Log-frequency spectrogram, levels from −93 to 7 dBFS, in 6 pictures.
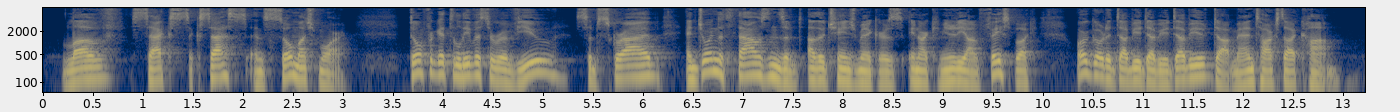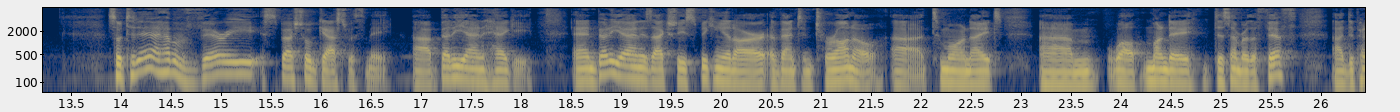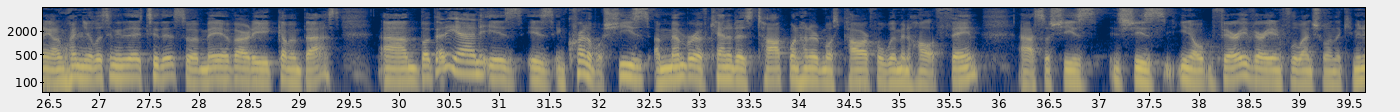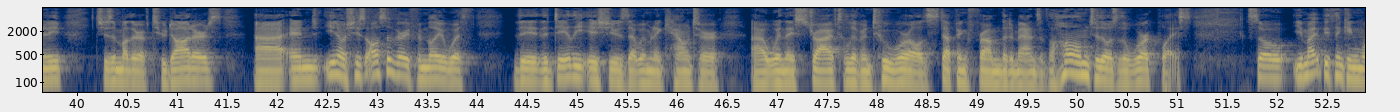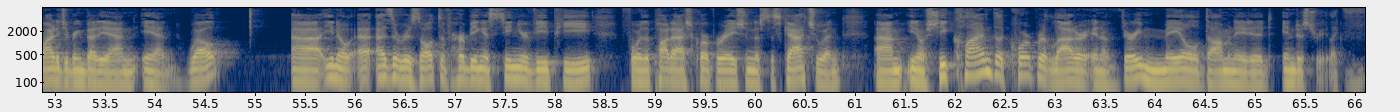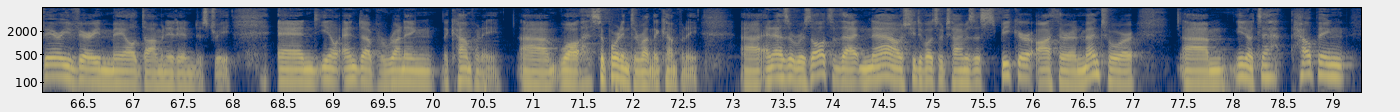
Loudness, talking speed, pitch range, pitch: -22 LUFS, 185 wpm, 100-120 Hz, 110 Hz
